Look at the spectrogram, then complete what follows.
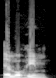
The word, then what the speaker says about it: Elohim: But it has Cholam on the left upper corner above the Hey, so we know it's pronounced as Elohim. Right. Or Elohim in our respected way.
